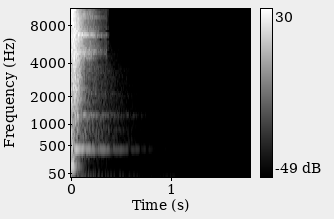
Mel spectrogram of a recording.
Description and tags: TamboMidas Tambourine Snare Drum - Nova Sound
Drum, EDM, Sound, FX, TamboMidas, Loop, Clap, Tambourine, Drums, TamboRock, House, Percussion, Snare, Nova, Dance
